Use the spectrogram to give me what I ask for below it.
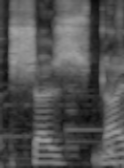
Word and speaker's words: Snezhnaya: Have I been saying it wrong this entire time? That doesn't surprise me. It's SNEZHNAYA.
